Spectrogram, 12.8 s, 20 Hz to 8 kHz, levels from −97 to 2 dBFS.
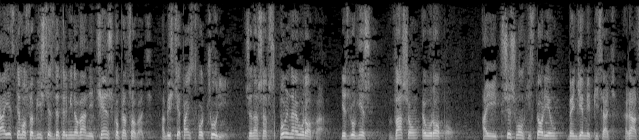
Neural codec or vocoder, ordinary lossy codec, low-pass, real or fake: none; none; none; real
